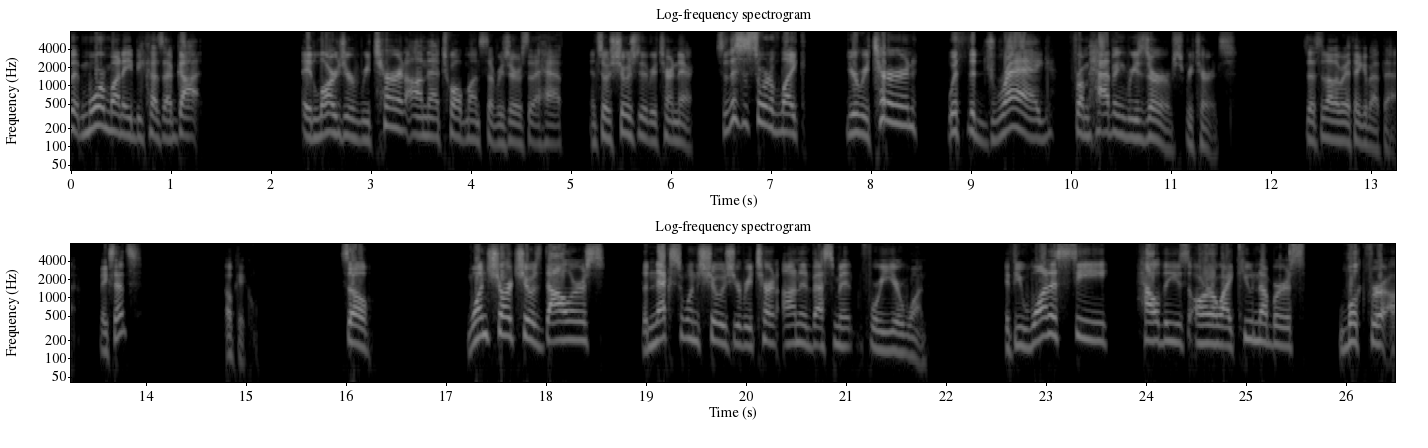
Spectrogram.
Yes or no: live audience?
yes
